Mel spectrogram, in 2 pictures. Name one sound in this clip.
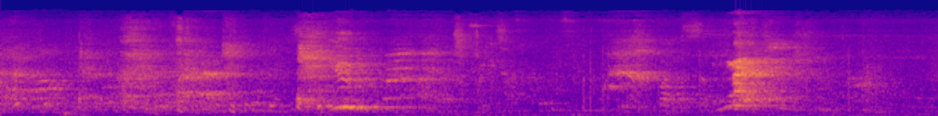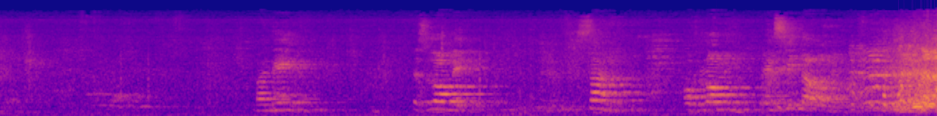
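A man speaks loudly from a stage in a large echoing hall.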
